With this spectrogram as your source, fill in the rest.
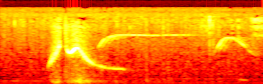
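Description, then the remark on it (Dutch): Someone whistles a short run of sliding notes: a quick rising-and-falling swoop, a long steady tone, then a brief arched note, clear over faint background noise. “Ja, dat zou ik ook voor fluiten als ik jou was.”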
